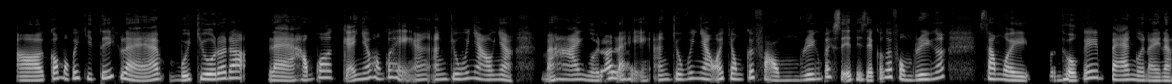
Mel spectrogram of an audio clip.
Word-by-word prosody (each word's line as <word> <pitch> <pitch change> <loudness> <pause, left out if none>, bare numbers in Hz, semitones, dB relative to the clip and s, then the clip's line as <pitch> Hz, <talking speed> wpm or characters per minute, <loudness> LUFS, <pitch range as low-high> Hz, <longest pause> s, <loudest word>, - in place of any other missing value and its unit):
Ờ, 190 +1 +4
có 270 - +4
một 270 -2 -2
cái 290 - 0
chi 270 -4 -6
tiết 310 +9 -2
là 250 -4 +5 0.2
á, 235 +3 +4 0.2
buổi 200 +3 +3
trưa 240 -1 +5
đó 270 +3 +4
đó, 300 0 +3 0.2
là 185 -3 +1
hổng 195 +4 0
có 315 0 +1
cả 185 - 0
nhóm 265 +8 -1
hổng 255 - -2
có 330 - -3
hẹn 320 - -3
ăn 220 +2 -4
ăn 235 +2 -4
chung 245 0 -1
với 270 - -3
nhau 230 -6 0
nha, 220 -4 0 0.3
mà - - -1
hai 230 +1 0
người 190 -4 -2
đó 265 - +3
là 290 - +2
hẹn 230 -6 -5
ăn 220 +2 -5
chung 235 -1 -1
với 275 +2 -4
nhau 250 -4 0
ở 260 - +2
trong 255 -4 -1
cái 310 - +1
phòng 190 -8 -2
riêng, 235 +4 +1
bác 355 - -2
sĩ 185 - +1
thì 235 - -3
sẽ 185 - +3
có - - -4
cái 340 +1 +2
phòng 225 -8 -1
riêng 230 +4 +2
á, 315 +4 0 0.3
xong 250 -2 +2
rồi 190 -4 +3 0.2
bình 190 +1 -8
thường 185 -5 +5
cái 310 +2 +1
ba 220 -1 +3
người 205 -3 -2
này 175 -1 0
nè, 180 -1 0
235 Hz, 300 wpm, -23 LUFS, 195-265 Hz, 0.3 s, là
